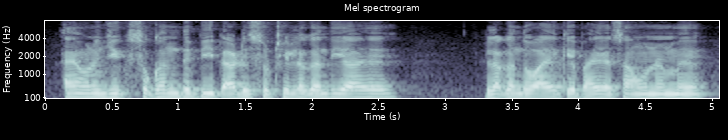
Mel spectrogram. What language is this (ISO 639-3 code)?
snd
